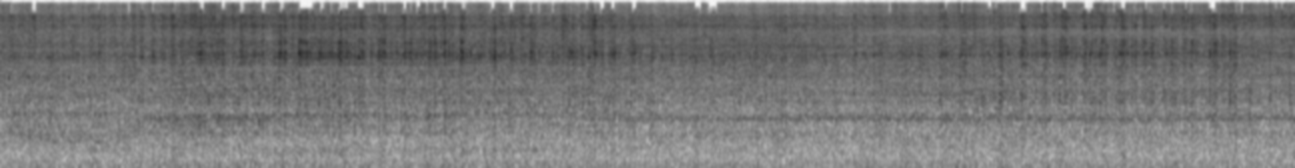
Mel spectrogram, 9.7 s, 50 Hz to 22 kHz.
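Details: Mahindra Scorpio mHawk diesel, first gear under clutch load: a steady tak-tak rattling knock that went silent when the number 2 injector connector was unplugged.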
